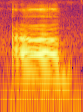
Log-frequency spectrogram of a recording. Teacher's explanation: 6 নম্বর মাখরাজ জিব্বার মধ্যখান, তার বরাবর উপরে তালুর সঙ্গে লাগায় জিম শিন ইয়া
